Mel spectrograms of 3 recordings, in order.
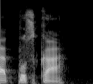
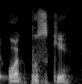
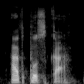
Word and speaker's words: отпуска: И здесь э, правильно только отпуска. С таким ударением не отпуски, отпуска.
